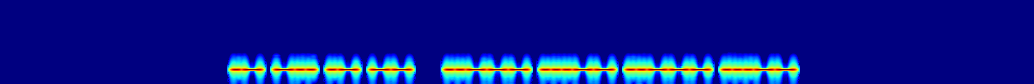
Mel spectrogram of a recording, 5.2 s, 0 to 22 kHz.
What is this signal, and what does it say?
Morse code, heard as a keyed tone, about 44 wpm, 700 Hz. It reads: ADAM 2323
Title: CWT Exchange 45wpm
